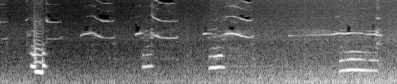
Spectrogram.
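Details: Roman the Dobermann inside an automatic car wash for the first time, reacting to the washing: one sharp bark, followed by several thin rising whines and yelps, over steady low machine rumble.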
